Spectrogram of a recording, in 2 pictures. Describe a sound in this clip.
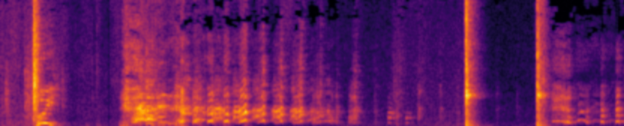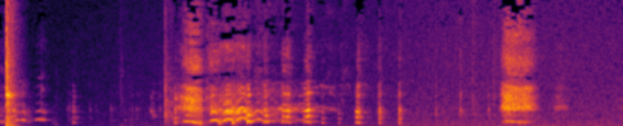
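A middle-aged man laughs loudly.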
